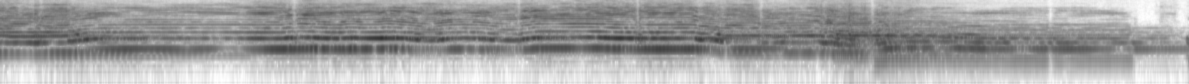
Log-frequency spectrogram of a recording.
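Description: A sarangi plays a slow, peaceful melody in the calm Shanta mood, its bowed strings sliding smoothly between sustained notes with a gentle, even loudness and no voices.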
